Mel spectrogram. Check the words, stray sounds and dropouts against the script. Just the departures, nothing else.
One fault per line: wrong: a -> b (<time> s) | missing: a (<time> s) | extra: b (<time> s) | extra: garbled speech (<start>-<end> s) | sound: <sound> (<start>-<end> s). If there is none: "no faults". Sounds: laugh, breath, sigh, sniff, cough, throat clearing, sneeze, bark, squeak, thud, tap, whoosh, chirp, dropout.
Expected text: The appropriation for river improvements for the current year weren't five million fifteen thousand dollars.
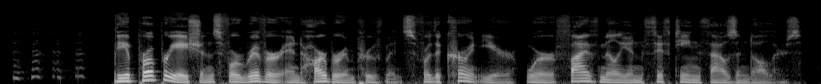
sound: laugh (0.1-0.9 s)
wrong: appropriation -> appropriations (1.3 s)
extra: and harbor (2.8 s)
wrong: weren't -> were (5.3 s)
